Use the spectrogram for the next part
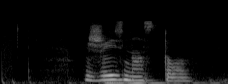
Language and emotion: Russian, neutral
